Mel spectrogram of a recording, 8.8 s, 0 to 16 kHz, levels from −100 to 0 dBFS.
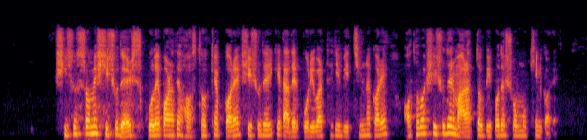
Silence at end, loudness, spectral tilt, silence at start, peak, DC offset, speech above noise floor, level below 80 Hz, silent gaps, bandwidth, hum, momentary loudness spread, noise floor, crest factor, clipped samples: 0.5 s; -19 LUFS; -5.5 dB/octave; 0.85 s; 0 dBFS; under 0.1%; 60 dB; -58 dBFS; none; 7.6 kHz; none; 11 LU; -78 dBFS; 18 dB; under 0.1%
